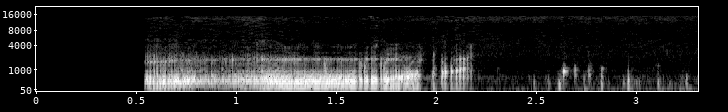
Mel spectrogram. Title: My Stomach Growls (2019 Video)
